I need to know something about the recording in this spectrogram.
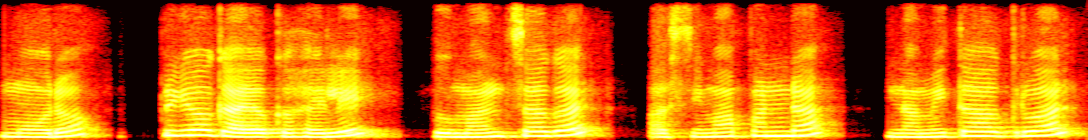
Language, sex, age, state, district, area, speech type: Odia, female, 18-30, Odisha, Jajpur, rural, spontaneous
